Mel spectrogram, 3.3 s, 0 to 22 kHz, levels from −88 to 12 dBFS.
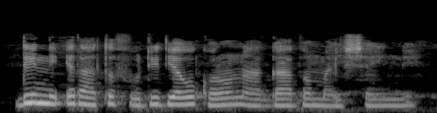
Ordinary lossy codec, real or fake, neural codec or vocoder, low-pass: none; real; none; 7.2 kHz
